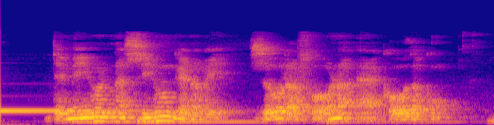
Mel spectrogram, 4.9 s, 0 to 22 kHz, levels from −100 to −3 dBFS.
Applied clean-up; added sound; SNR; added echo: none; Keyboard (musical); 11 dB; reverberation time 2.3 s.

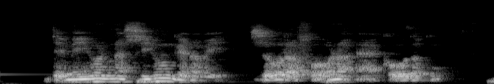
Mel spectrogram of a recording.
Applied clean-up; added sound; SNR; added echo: classical method WPE with log-MMSE.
